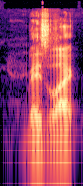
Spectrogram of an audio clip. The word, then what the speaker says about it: Bazelak: Bazelak, right? So I'm going to pronounce that name. That's correct.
